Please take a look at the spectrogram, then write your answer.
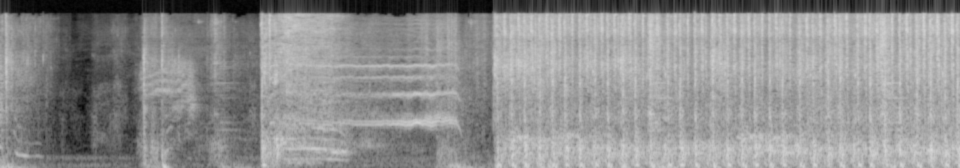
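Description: A rifle fires in the zombie survival game Night of the Dead: after a few scattered clunks and mechanical sounds, it breaks into loud, rapid, sustained automatic fire with evenly spaced shots for the last several seconds.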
